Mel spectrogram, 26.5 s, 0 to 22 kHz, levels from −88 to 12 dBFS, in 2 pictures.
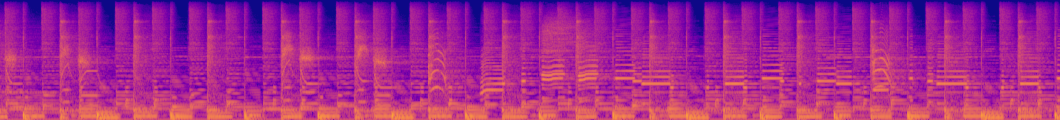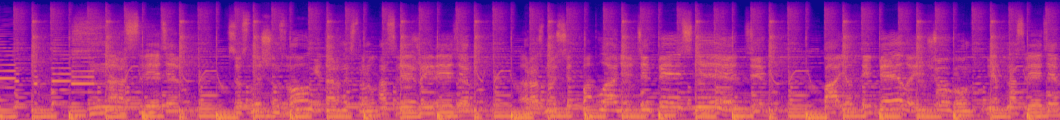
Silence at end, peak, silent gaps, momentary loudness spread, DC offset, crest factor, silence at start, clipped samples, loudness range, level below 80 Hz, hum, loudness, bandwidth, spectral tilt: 0 s; -2 dBFS; none; 5 LU; 0.9%; 16 dB; 0 s; under 0.1%; 2 LU; -28 dBFS; none; -18 LUFS; over 20 kHz; -3.5 dB/octave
